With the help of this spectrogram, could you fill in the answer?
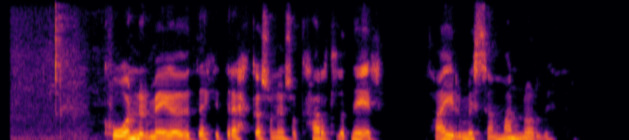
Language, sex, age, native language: Icelandic, female, 30-39, Icelandic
